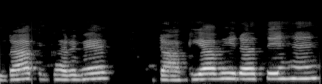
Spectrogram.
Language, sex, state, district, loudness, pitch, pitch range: Hindi, female, Bihar, Sitamarhi, -16 LUFS, 250 Hz, 225-265 Hz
